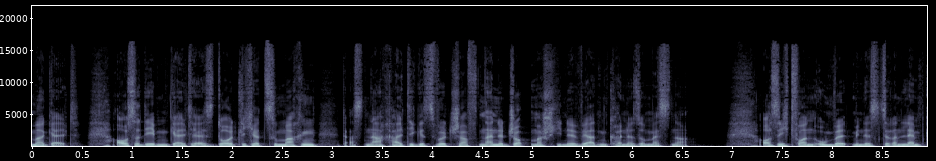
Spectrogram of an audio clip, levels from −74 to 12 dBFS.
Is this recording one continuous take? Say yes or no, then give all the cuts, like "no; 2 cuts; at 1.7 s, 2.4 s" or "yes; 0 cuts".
yes; 0 cuts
